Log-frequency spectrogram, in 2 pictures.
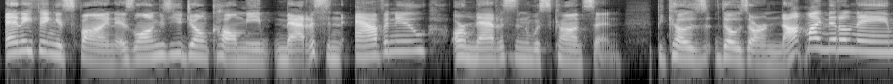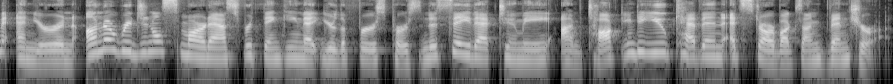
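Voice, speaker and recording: A woman's voice: mid-range voice, sing-song, fairly quick, few pauses, pushed and bright. An American woman hosting a podcast in a chatty interview style, with a sassy, slangy, playful way of talking. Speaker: podcast host. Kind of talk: chatty semi-scripted interview.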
